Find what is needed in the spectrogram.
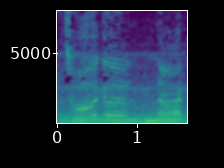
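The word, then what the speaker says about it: Taughannock: So we're going to Taganak. Let me see if I said it right, Anne-Marie.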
